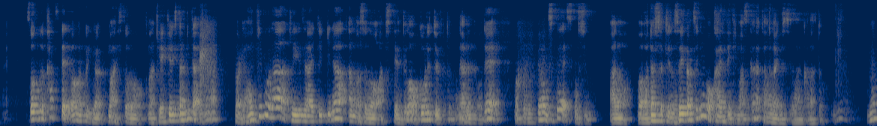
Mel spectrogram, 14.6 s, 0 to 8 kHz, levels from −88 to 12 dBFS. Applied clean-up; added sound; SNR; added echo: neural mask model DeepFilterNet 3.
